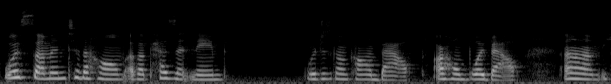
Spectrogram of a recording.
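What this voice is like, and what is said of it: Thick Southern US accent. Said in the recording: “My very thick southern accent”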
